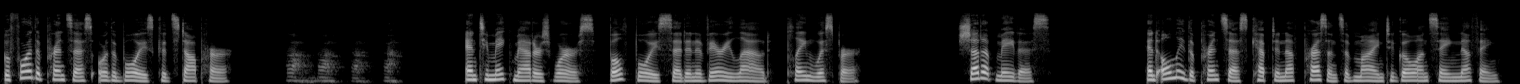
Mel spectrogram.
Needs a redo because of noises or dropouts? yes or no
yes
